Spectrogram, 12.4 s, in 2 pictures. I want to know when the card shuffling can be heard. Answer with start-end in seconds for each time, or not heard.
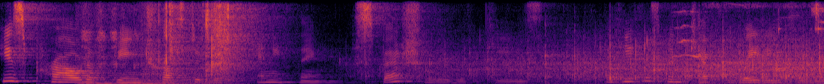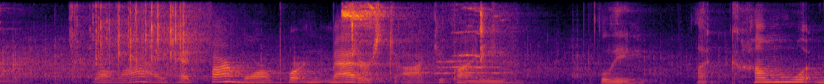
1.1-1.8, 6.7-7.7.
